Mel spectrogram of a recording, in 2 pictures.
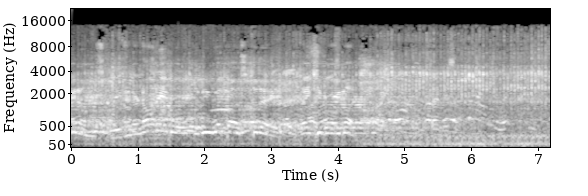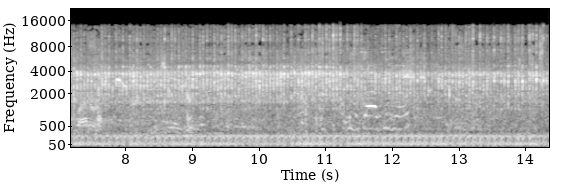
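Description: An echoing, indistinct voice over the stadium public-address system, above the murmur of a large crowd and a steady low rumble. The voice is strongest in the first few seconds and grows faint about five seconds in, leaving mostly the crowd and the rumble.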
